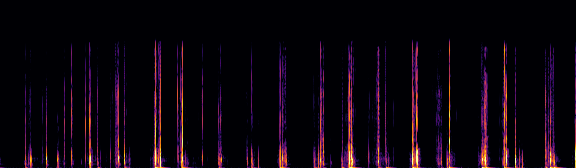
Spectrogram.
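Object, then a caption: Clear plastic tape over a microphone. Short fingernails of both hands scratch and tap clear, crinkly scotch tape wrapped over a microphone capsule with a metal grille underneath. The result is an irregular run of sharp, close crackling taps and scratches, each dying away almost instantly. The taps have a dry midrange crinkle, a heavy low thump from the mic and brief bright edges.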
